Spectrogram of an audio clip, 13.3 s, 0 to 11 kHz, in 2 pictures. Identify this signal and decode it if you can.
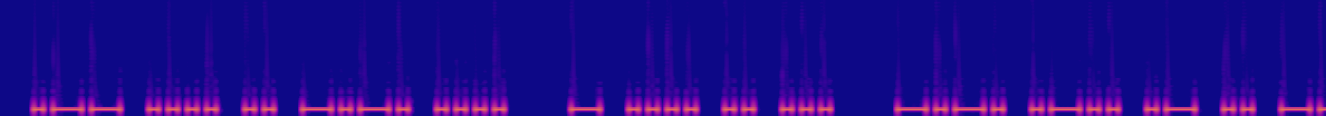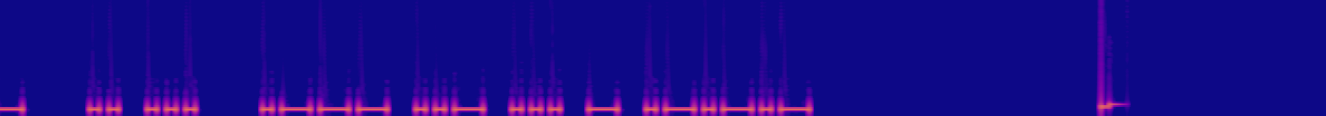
Morse code, heard as a keyed tone, about 25 wpm, 700 Hz. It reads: WHICH THIS CLAIM IS JUST.
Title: Sentences from Top 1500 Words 25wpm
